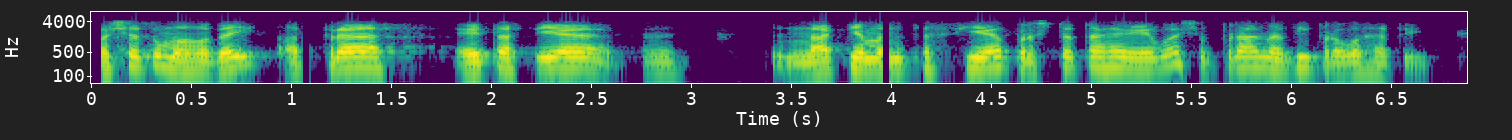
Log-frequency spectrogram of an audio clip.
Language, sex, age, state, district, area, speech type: Sanskrit, male, 45-60, Madhya Pradesh, Indore, rural, conversation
